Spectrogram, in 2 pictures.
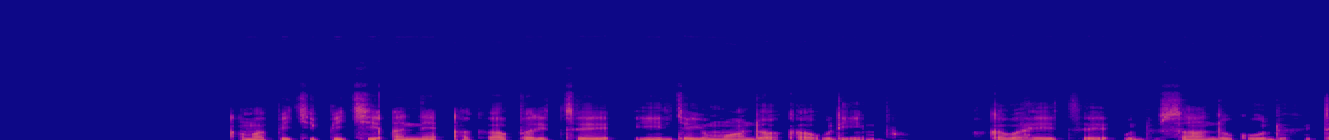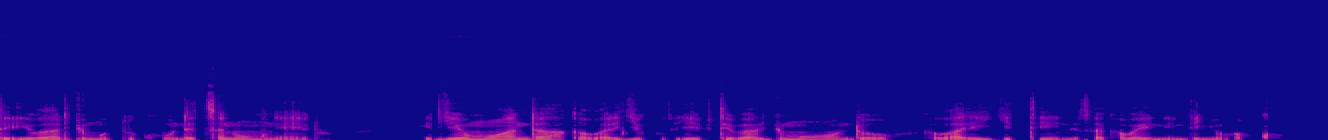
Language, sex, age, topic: Kinyarwanda, male, 18-24, finance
